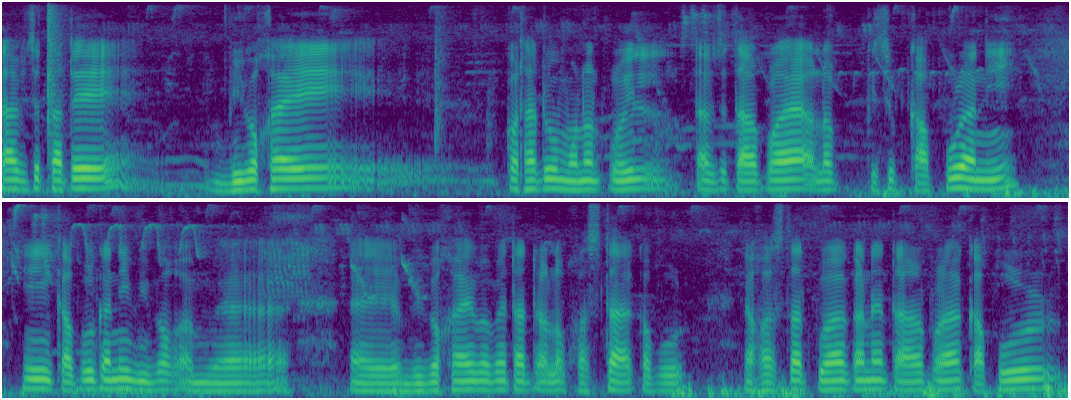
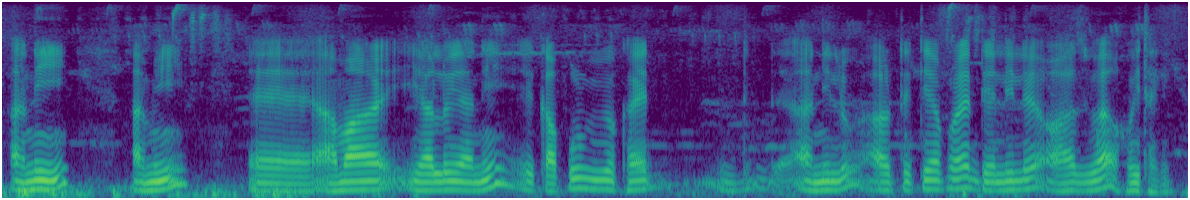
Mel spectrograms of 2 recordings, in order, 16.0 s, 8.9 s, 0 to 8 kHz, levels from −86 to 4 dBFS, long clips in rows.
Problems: constant background noise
